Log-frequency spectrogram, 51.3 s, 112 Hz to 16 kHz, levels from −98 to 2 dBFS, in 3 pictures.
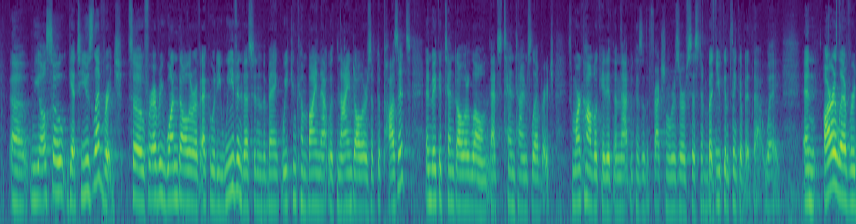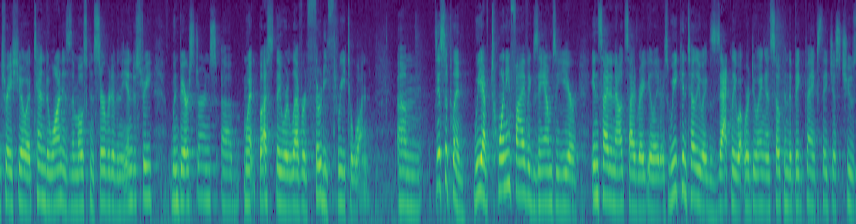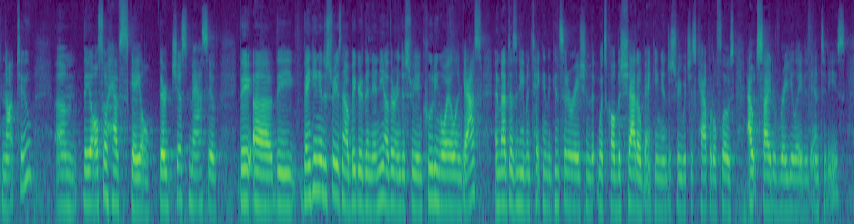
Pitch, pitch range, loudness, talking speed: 180 Hz, 170-195 Hz, -27 LUFS, 185 wpm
